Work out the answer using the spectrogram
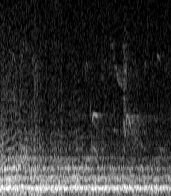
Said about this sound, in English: Sorry, I only got some of that because of the echo.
